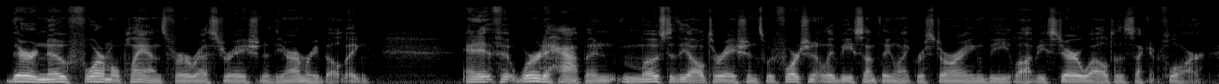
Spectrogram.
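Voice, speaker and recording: A middle-aged man giving a measured, plain informative presentation outdoors. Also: sits low, fairly even intonation, dry recording. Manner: measured, plain explanatory delivery. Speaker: student presenter. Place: outdoors in front of a brick building.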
